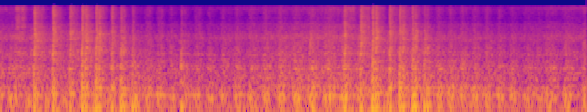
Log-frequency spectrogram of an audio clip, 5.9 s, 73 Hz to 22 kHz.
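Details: 1949 John Deere B two-cylinder, first start after engine rebuild: slow, uneven thump with stumbling beats and surging, no even rhythm; rough running with vibration, parked on a slant, possibly running out of fuel; cause not confirmed.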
